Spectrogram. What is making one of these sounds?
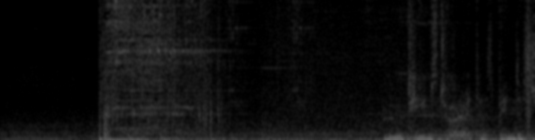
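A stone tower crumbles with a heavy crash in a video game.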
